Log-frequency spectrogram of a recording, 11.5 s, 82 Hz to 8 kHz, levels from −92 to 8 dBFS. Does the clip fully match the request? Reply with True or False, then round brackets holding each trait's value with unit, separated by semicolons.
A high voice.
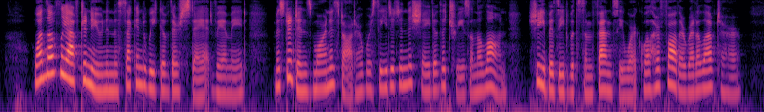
True (205 Hz)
